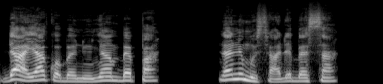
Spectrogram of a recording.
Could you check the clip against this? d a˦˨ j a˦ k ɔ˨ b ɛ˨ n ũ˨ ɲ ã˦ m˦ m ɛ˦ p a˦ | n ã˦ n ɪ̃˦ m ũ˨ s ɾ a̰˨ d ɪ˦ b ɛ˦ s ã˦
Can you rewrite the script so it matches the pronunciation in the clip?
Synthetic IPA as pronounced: d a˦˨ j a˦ k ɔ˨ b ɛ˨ n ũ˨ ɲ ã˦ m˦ b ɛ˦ p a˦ | n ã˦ n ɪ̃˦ m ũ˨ s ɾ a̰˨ d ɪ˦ b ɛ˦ s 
